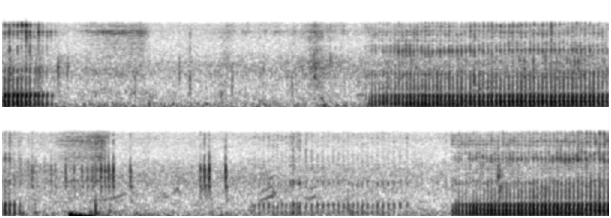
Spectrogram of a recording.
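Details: Man snoring loudly after a long drive and after drinking alcohol: loud, rough rattling snores on each in-breath, about three in eight seconds, with quieter pauses between; room noise in background; snoring.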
